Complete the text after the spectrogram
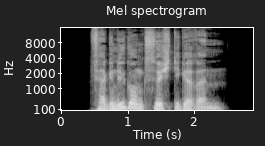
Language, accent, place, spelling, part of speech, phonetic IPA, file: German, Germany, Berlin, vergnügungssüchtigerem, adjective, [fɛɐ̯ˈɡnyːɡʊŋsˌzʏçtɪɡəʁəm], De-vergnügungssüchtigerem.ogg
- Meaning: strong dative masculine/neuter singular comparative degree of vergnügungssüchtig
